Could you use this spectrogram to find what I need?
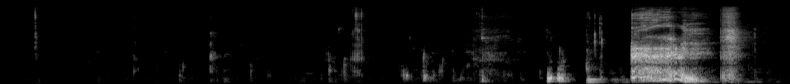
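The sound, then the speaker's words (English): Someone drinks water: a few faint clicks, then a run of soft sips and swallows, finished off with a loud throat clearing. No one speaks. “Hold on, I need to drink some water.”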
